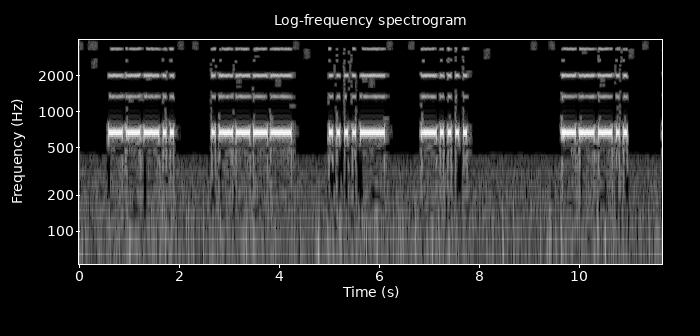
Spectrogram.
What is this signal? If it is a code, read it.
Morse code, heard as a keyed tone, about 16 wpm, spaced as for 7 wpm, 670 Hz. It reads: 81468
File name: Morse Lessons / Morse Lessons / Tape-5B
